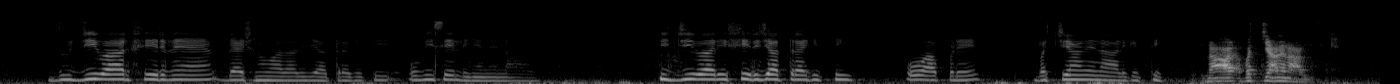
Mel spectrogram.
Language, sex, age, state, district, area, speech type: Dogri, female, 45-60, Jammu and Kashmir, Kathua, rural, spontaneous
